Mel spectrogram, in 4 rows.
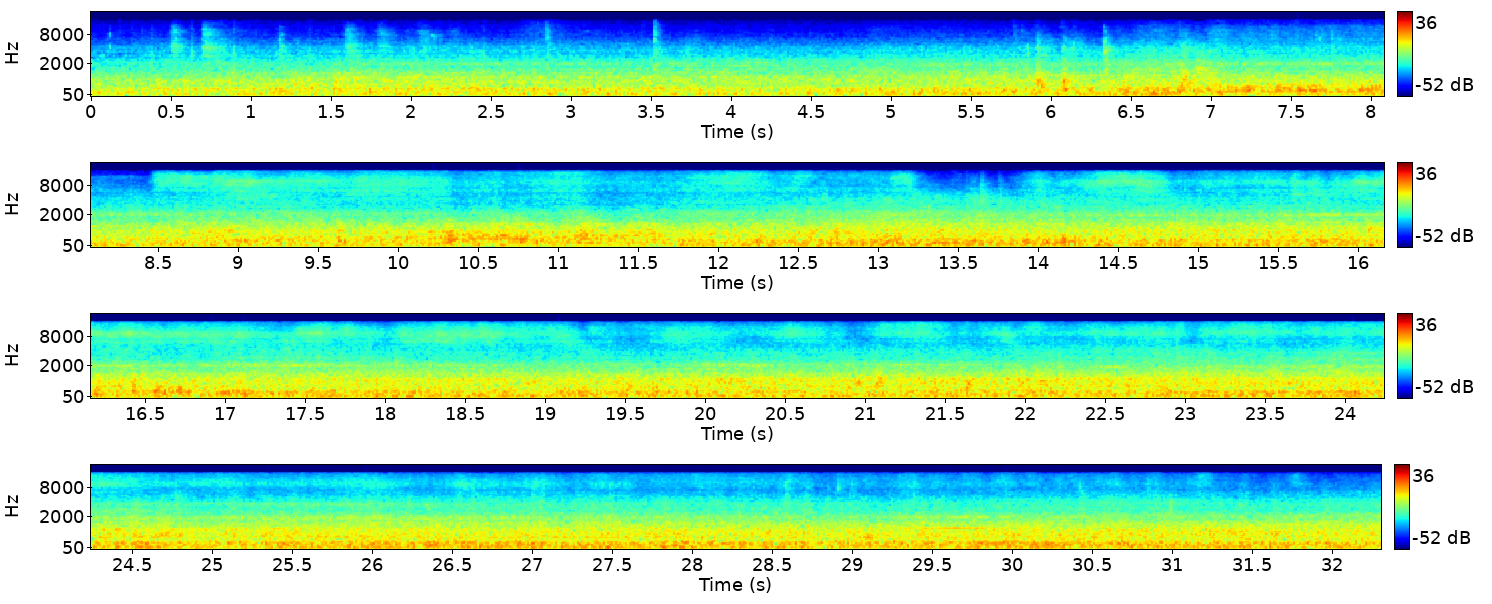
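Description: Class 317 electric multiple unit running along the line, heard from inside the passenger saloon: a dense rumble of wheels on rail with scattered clicks, growing louder over the first eight seconds or so, then steady, with a brighter rushing sound joining from about eight seconds in.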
